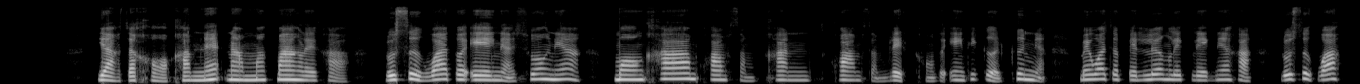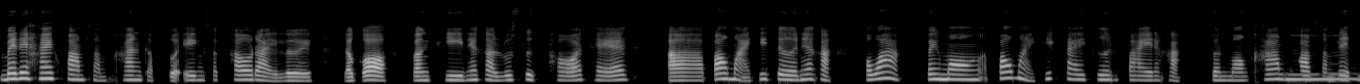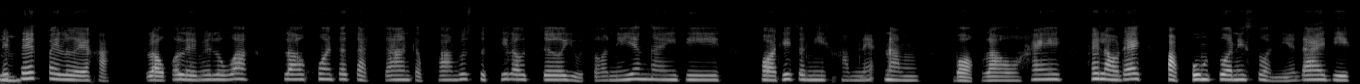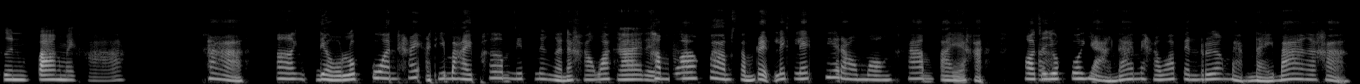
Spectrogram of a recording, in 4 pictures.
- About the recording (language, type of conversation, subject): Thai, advice, ทำอย่างไรถึงจะไม่มองข้ามความสำเร็จเล็ก ๆ และไม่รู้สึกท้อกับเป้าหมายของตัวเอง?
- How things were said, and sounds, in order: other noise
